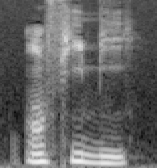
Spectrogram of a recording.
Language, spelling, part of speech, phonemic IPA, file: French, amphibie, adjective / noun, /ɑ̃.fi.bi/, Fr-amphibie.ogg
- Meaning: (adjective) amphibious (all meanings); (noun) amphibian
